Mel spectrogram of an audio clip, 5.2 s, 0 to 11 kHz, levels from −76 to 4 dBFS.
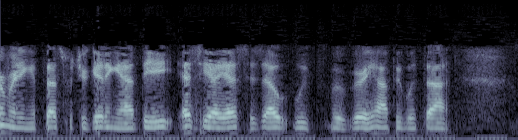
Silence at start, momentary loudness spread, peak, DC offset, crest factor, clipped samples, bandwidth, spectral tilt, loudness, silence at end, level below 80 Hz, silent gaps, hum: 0 s; 14 LU; 0 dBFS; 0.4%; 20 dB; under 0.1%; 10.5 kHz; -5.5 dB/octave; -19 LUFS; 0.15 s; -46 dBFS; none; none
